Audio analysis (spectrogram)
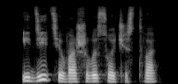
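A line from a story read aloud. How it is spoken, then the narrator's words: Quiet male voice. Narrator (Russian): тихо произнес один из мужчин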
